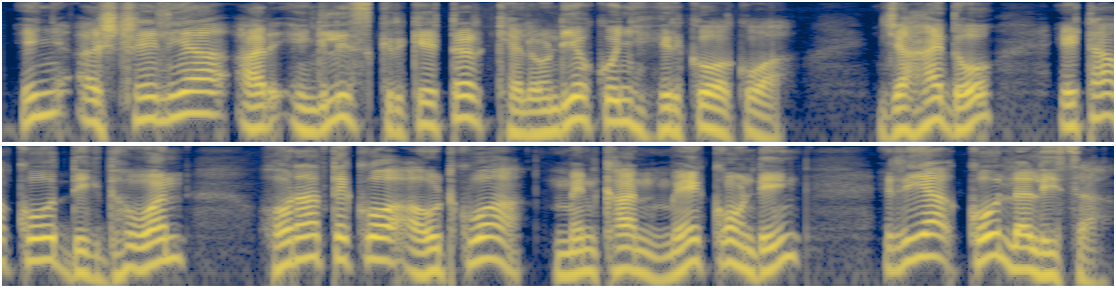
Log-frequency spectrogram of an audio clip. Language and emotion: Santali, disgusted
